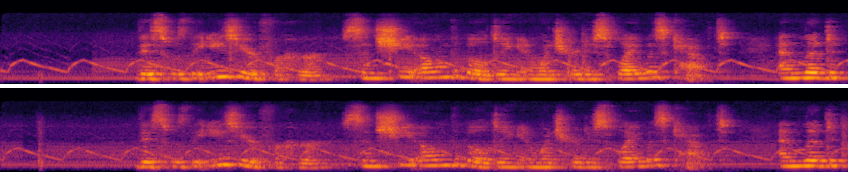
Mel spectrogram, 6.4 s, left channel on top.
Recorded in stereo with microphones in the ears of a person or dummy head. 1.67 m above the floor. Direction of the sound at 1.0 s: 10° left (ahead or behind).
